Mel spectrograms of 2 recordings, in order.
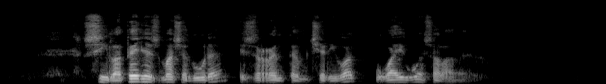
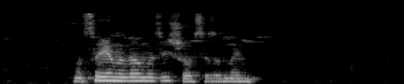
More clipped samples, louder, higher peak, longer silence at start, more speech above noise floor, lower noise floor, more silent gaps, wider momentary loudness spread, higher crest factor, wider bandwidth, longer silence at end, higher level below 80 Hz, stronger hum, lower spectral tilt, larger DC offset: neither; about the same, -26 LUFS vs -26 LUFS; first, -6 dBFS vs -10 dBFS; about the same, 0.75 s vs 0.75 s; first, 51 dB vs 46 dB; first, -77 dBFS vs -71 dBFS; neither; about the same, 15 LU vs 14 LU; about the same, 22 dB vs 18 dB; about the same, 11.5 kHz vs 11.5 kHz; about the same, 1.4 s vs 1.5 s; second, -72 dBFS vs -64 dBFS; neither; about the same, -5 dB/octave vs -6 dB/octave; neither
